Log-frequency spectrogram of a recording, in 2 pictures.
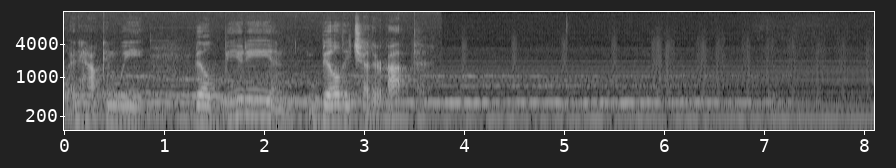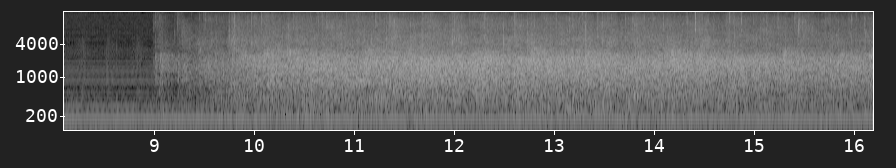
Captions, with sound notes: and how can we build beauty and build each other up? (attendees applause)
